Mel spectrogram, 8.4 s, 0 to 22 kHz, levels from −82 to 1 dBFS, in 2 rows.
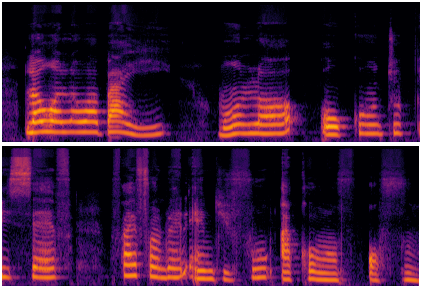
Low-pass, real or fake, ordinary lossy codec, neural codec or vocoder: none; real; none; none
